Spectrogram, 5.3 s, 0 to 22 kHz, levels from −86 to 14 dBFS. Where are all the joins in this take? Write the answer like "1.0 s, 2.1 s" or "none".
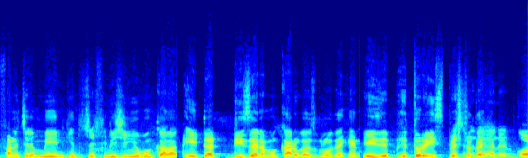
1.8 s, 3.5 s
